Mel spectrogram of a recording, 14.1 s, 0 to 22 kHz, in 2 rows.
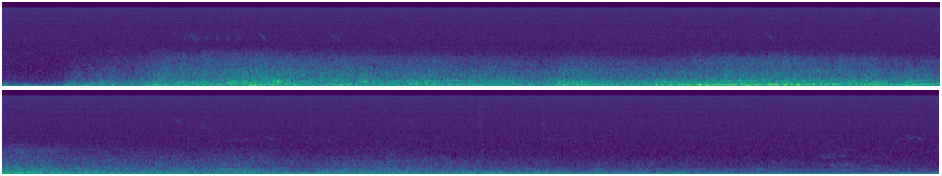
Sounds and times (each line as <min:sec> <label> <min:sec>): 0:00.5 thunder 0:11.7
